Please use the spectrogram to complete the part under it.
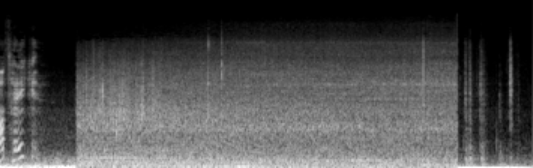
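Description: A car engine runs nearby outdoors.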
